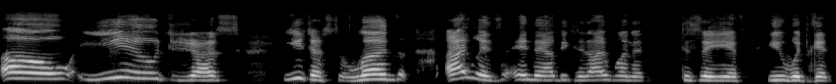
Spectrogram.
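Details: Dysarthria in a woman with cerebral palsy since birth, speaking in conversation.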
